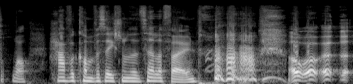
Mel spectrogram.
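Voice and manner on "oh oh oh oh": laughing. Real, not acted. Laughing about husband juggling.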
